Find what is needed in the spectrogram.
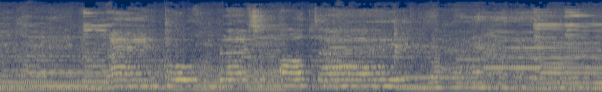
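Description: Live band music: a woman singing into a microphone over electric guitar and bass guitar, the bass moving to a new note about four seconds in.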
